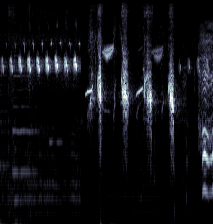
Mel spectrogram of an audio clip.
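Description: A bird chirps alone: a quick run of thin, high tweets, then several louder, sharper chirps spaced apart, and a short warbling trill at the end.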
